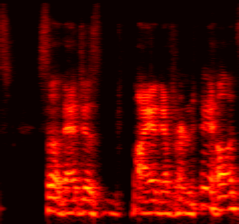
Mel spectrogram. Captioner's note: laughs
